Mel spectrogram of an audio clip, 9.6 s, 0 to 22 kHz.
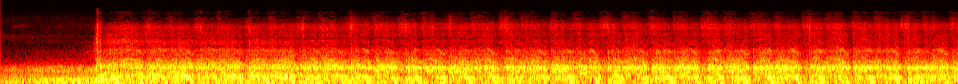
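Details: Diesel VW Rabbit truck sitting about 17 years, fuel pumps just primed. Long, uneven starter churning at roughly four turns a second with no catch yet: prolonged cranking without starting.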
